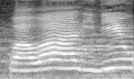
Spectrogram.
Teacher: ada tanwin bertemu dengan huruf wawu, maka dibaca idgham biguna.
